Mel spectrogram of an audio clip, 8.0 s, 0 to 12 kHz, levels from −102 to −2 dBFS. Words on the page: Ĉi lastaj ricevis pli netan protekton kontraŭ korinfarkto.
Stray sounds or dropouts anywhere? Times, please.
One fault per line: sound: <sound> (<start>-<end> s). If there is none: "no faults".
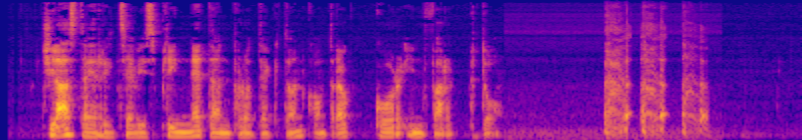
sound: cough (6.0-7.1 s)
